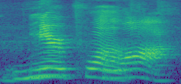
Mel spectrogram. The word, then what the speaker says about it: mirepoix: It's like mere, like meerkat, and pois, like pois.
